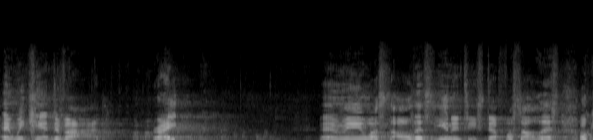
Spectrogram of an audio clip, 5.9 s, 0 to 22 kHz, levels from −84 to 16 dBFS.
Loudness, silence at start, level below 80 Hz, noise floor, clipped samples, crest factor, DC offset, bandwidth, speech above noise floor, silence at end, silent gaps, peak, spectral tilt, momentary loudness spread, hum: -28 LUFS; 0 s; -64 dBFS; -61 dBFS; under 0.1%; 22 dB; under 0.1%; 15 kHz; 32 dB; 0 s; none; -8 dBFS; -2.5 dB/octave; 10 LU; none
